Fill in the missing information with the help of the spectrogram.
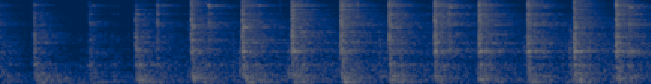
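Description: Bench vise handle being spun to close the jaws, the sliding handle bar clanking against its end stops about three times a second, each clank with a short metallic ring.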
